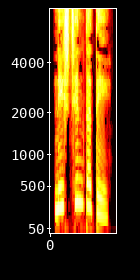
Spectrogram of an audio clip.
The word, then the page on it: ನಿಶ್ಚಿಂತತೆ: Kannada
